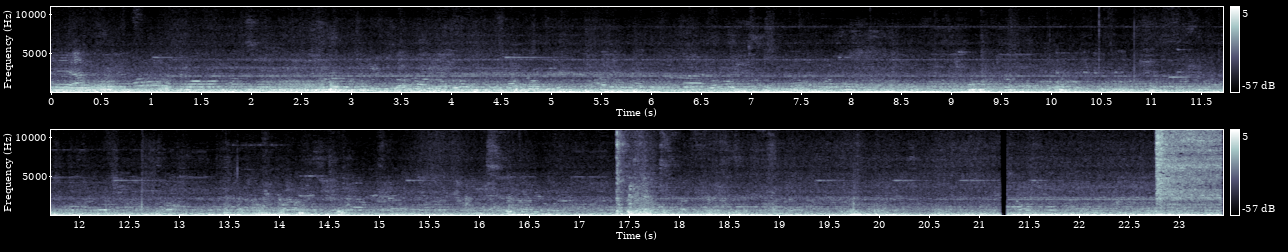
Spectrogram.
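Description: KA Pangrango economy train running from Bogor to Sukabumi, a steady close rumble and rolling hum from inside the carriage, with a few brief clanks and bumps near the end.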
